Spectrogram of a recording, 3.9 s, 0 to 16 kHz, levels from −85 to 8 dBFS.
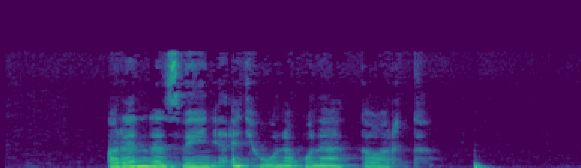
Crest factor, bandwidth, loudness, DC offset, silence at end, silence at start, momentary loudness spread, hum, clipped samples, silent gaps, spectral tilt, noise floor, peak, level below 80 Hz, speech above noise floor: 16 dB; 11.5 kHz; -21 LUFS; under 0.1%; 0.65 s; 0.75 s; 19 LU; none; under 0.1%; none; -6.5 dB/octave; -71 dBFS; -6 dBFS; -58 dBFS; 50 dB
